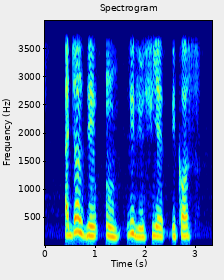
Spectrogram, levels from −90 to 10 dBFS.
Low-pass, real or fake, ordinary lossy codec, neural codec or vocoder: 3.6 kHz; real; none; none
